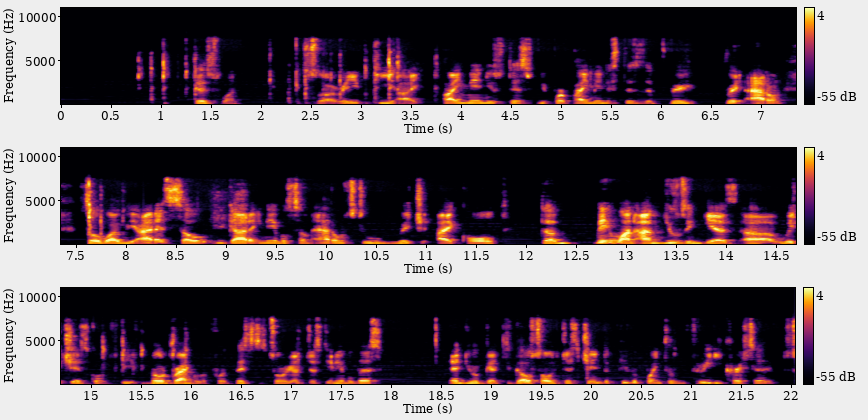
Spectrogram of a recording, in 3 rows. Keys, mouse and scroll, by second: 18.8 scroll up 2.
